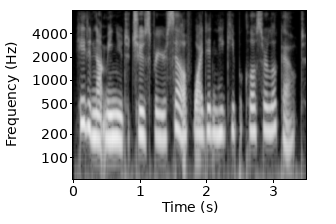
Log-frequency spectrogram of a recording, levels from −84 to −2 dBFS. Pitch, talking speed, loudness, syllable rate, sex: 200 Hz, 310 wpm, -17 LUFS, 6.2 syllables/s, female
